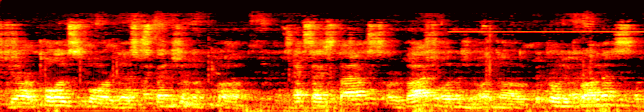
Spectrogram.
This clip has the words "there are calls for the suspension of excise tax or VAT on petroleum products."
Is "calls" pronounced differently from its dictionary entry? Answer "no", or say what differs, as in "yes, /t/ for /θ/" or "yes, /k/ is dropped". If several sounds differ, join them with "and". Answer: yes, /s/ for /z/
